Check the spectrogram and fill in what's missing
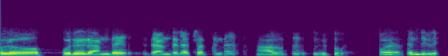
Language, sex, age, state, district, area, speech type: Malayalam, male, 45-60, Kerala, Alappuzha, rural, conversation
